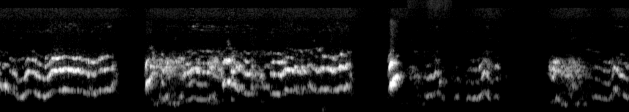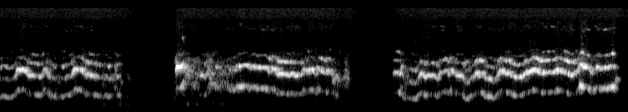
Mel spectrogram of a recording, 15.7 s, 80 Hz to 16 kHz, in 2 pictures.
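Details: Blenheim Cavalier King Charles Spaniel puppies from a six-pup litter born March 7–8, indoors in a home puppy pen during potty training; wavering, tonal whines in bursts of one to three seconds, broken by short pauses.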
